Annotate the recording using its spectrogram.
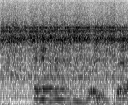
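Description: Servo motor driving the bed of a scratch-built RC rollback truck, making a steady high-pitched whine with a hiss, while the bed runs back in.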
